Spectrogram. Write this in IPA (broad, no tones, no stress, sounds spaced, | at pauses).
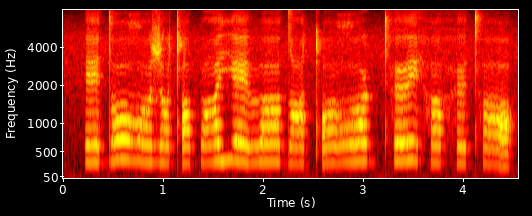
ɛ d̪ ɔ ɣ ɔ z ɔ tʼ ɒ p ɑ j ɛ β ɒ d̪ ɑ tʼ ɔ ɣ ɔ ɖ t̪ʰ œ e̯ h ɒ h œ t̪ʰ ɒ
